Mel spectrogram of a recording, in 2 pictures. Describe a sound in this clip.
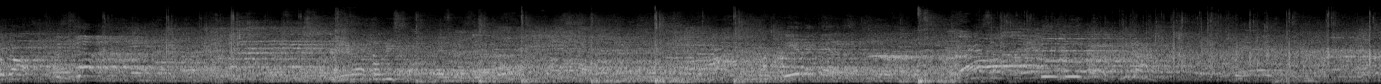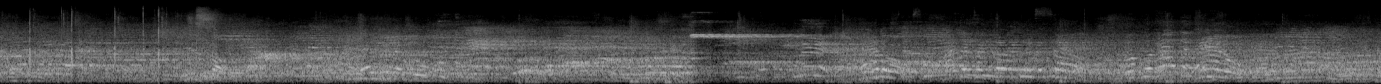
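Young girls shout and call out in a large echoing hall.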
